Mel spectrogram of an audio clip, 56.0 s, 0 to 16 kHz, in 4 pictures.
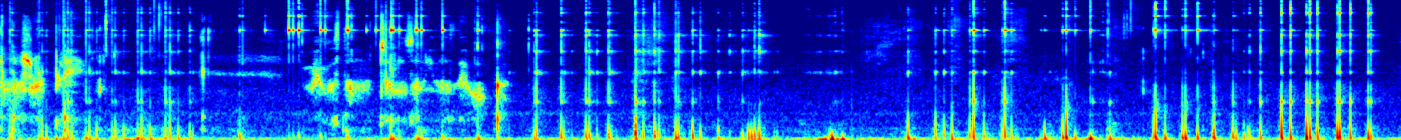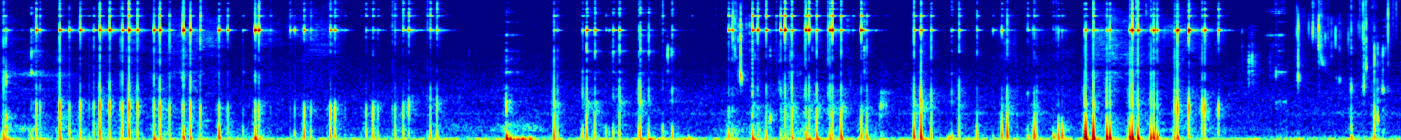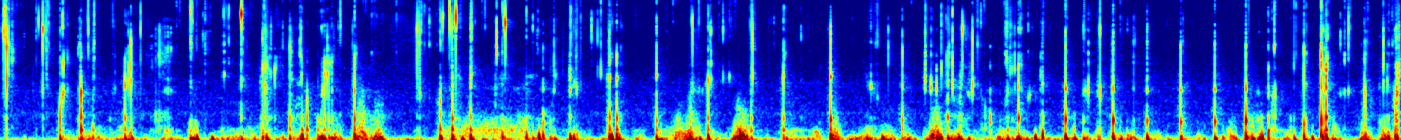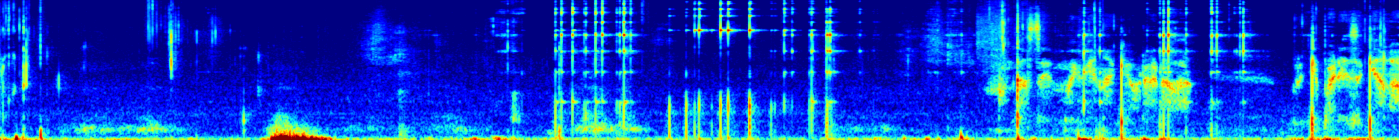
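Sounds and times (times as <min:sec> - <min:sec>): wet mouth sounds: 0:00.0 - 0:06.9, 0:26.6 - 0:44.8
tapping on glass: 0:00.0 - 0:26.4, 0:47.0 - 0:50.6.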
